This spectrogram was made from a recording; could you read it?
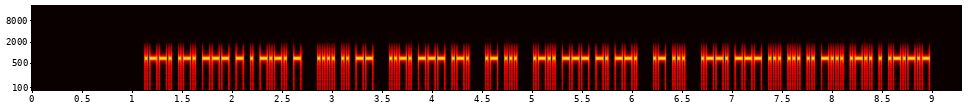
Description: Morse code, heard as a keyed tone, about 50 wpm, 700 Hz. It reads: PROTECT HIM FOR AS LONG AS POSSIBLE.
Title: Sentences from Top 900 Words 50wpm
